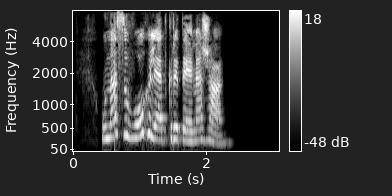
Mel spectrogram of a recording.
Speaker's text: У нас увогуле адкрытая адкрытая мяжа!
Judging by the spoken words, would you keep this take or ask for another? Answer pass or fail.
fail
